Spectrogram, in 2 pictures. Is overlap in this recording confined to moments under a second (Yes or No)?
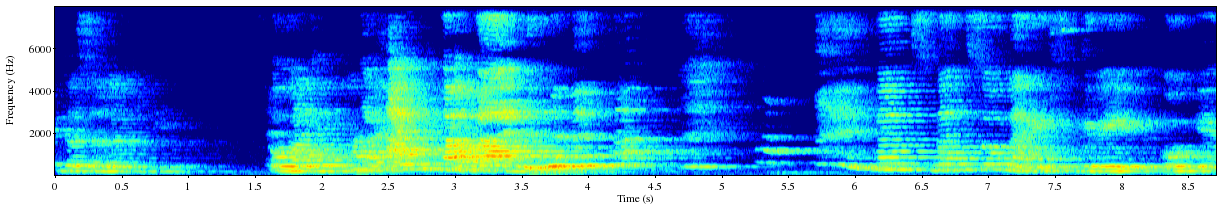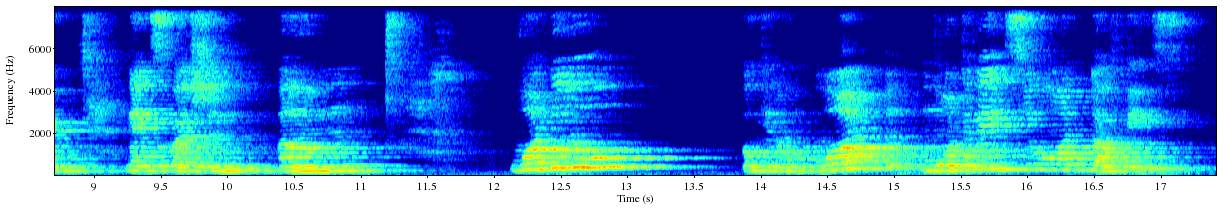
No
